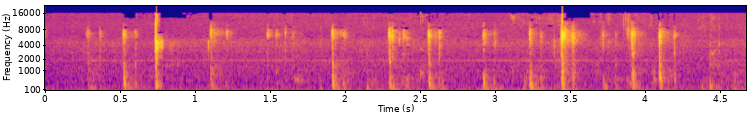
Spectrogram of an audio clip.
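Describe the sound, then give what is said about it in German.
Rapid typing on a computer keyboard: many crisp, irregular key clicks and taps in uneven bursts, some louder strokes standing out, with no voices. “Da tippen wir schon wieder, ne?”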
